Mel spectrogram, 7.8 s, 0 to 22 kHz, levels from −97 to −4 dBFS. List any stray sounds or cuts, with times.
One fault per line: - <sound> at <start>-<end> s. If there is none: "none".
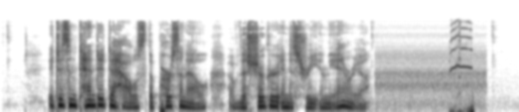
- squeak at 6.7-7.1 s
